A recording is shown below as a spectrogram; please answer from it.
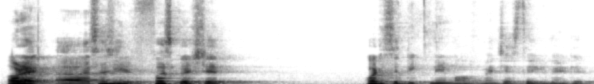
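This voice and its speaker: A male podcast host trades casual football banter. He is jokey and likes to tease. His mid-pitched voice rings in an echoey room. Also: moderate pace. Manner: teasing, jokey.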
